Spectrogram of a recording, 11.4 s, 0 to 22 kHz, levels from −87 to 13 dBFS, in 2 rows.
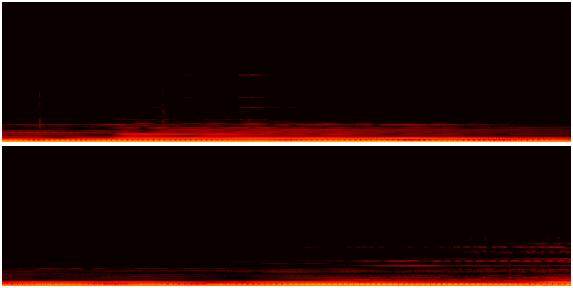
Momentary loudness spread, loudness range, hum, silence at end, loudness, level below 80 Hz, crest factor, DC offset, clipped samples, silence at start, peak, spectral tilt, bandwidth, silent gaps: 8 LU; 5 LU; 60 Hz at -30 dBFS; 0 s; -31 LUFS; -30 dBFS; 10 dB; under 0.1%; under 0.1%; 0 s; -18 dBFS; -12 dB/octave; 2.4 kHz; none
